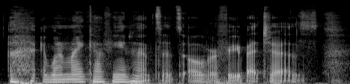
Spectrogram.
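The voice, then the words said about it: Sleepy, soft voice. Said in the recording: “your sleepy voice is so sweet ... You're really like ASMR-y right now.”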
